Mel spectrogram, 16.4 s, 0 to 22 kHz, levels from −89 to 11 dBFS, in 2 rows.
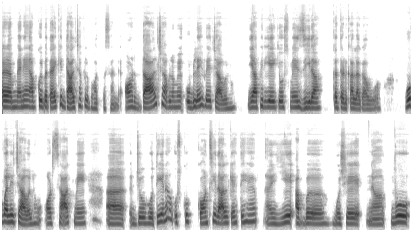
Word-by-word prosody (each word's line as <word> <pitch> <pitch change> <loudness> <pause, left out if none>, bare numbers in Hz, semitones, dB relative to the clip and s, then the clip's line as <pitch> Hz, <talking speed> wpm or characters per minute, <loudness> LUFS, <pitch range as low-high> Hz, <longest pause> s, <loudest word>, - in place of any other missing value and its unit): अ, - - +3
मैंने 180 +2 -1
आपको 180 +2 +1
ये - - +4
बताया 175 -2 +2
कि - - +1
दाल-चावल 195 +3 +1
बहुत 145 -3 -9
पसंद 135 -2 -13
है - - -21
और 175 -2 -3
दाल-चावलों 180 - +4
में 180 0 -5
उबले 185 +4 +2
हुए 190 -4 0
चावल 135 +2 0
हो 155 +3 -11 0.3
या 175 0 +5
फ़िर 190 +2 -4
ये 175 0 +3
कि 175 +1 -2
उसमें 175 0 -3
ज़ीरा 155 +1 +1 0.2
का 165 - +1
तड़का 150 -2 -2
लगा 130 -3 -2
हुआ 130 +2 -7
हो। 150 - -20 0.5
वो 210 +3 +9
वाले 215 0 +6
चावल 155 -7 +2
हो 170 - -10
और 170 0 -1
साथ 175 +1 +1
में 170 +1 -5 0.4
अ, 160 0 +3
जो 170 +2 -1
होती 170 +5 -1
है 230 - +3
ना 270 - -1
उसको 205 +2 -4 0.2
कौन-सी 180 +6 0
दाल 185 -1 +4
कहते 195 +1 -3
हैं 220 +1 -3 0.2
अ, - - -8
ये 165 +5 +1
अब 170 -1 +2 0.6
मुझे 165 0 -1
अ, 150 0 -6 0.2
वो 200 - +6
175 Hz, 185 wpm, -21 LUFS, 160-190 Hz, 0.6 s, वो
